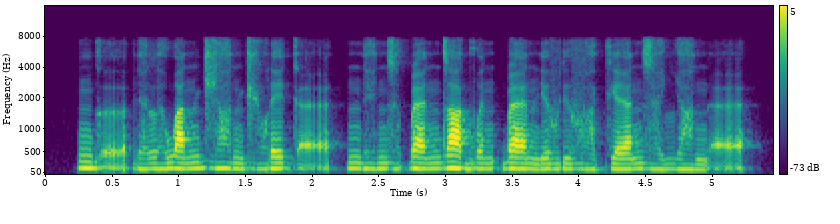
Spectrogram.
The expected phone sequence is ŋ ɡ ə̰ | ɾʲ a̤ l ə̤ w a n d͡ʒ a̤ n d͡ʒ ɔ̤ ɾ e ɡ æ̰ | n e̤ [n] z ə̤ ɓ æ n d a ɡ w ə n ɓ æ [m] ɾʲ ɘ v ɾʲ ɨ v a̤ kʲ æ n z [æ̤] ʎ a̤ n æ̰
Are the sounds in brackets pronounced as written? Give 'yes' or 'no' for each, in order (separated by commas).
yes, no, yes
